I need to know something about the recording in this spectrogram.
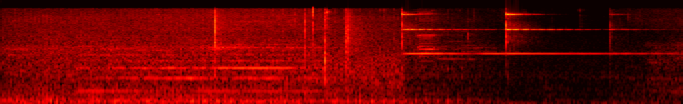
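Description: Edited transition sound effect: a loud rumbling rush with faint ringing tones and a few clicks, which drops away suddenly after about two and a half seconds, leaving a thin, high ringing tone.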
